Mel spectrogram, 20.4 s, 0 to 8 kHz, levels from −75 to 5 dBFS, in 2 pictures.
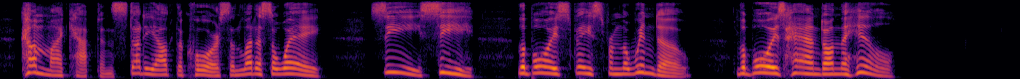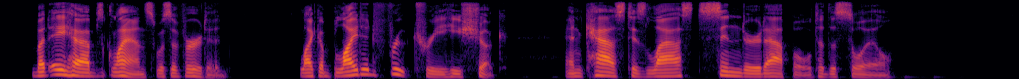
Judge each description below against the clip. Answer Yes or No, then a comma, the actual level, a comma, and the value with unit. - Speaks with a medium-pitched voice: Yes, medium, 155 Hz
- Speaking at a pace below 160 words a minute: Yes, slow, 135 wpm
